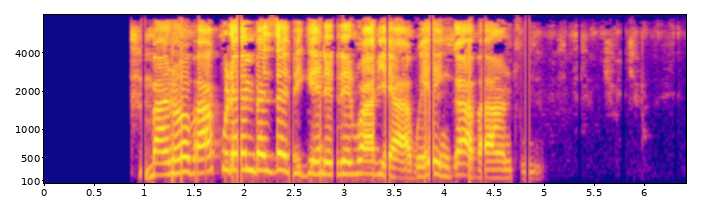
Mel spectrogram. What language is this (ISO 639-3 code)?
lug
